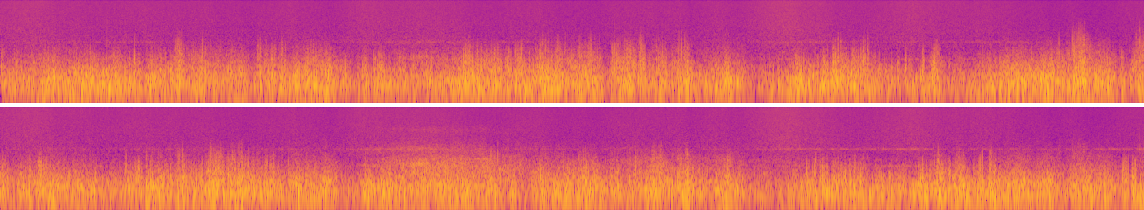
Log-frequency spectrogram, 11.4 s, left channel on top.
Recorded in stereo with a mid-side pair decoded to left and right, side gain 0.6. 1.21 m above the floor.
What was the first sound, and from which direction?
Only background noise.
